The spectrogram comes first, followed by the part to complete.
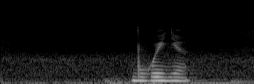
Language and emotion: Russian, neutral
